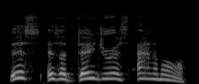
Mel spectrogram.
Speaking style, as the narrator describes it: roared the chief

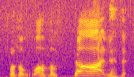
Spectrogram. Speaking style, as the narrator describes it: Derek choked

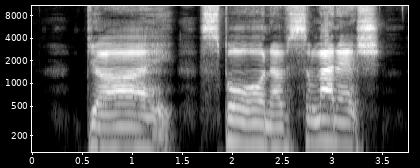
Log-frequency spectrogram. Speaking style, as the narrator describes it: Kurt bellowed

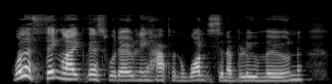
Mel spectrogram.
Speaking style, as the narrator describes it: cried Uncle Quentin, getting angry

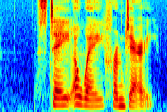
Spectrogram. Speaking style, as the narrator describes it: Renee said in a flat, low tone

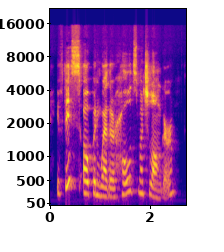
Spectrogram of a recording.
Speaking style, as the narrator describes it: said Mrs

